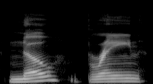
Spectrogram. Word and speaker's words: no-brainer: No-brainer. No-brainer. The stress is on brain.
